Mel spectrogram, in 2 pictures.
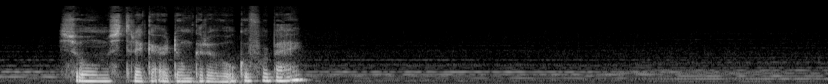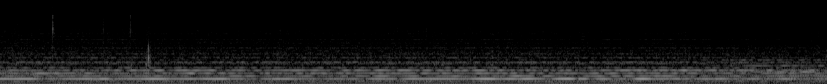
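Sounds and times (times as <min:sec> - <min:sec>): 
steady rain falling: 0:00.4 - 0:16.5
speech: 0:00.6 - 0:03.2
faint scattered ticks: 0:04.6 - 0:06.5, 0:07.2 - 0:10.0.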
